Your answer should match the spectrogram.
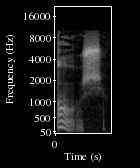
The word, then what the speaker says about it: hanche: La hanche. La hanche, remember, H here is not pronounced, so you get the sound en, hanche at the beginning.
